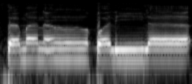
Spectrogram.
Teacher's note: میں نے اس کو 2 زبر کو الف مدہ بنا کر پڑھا ہے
